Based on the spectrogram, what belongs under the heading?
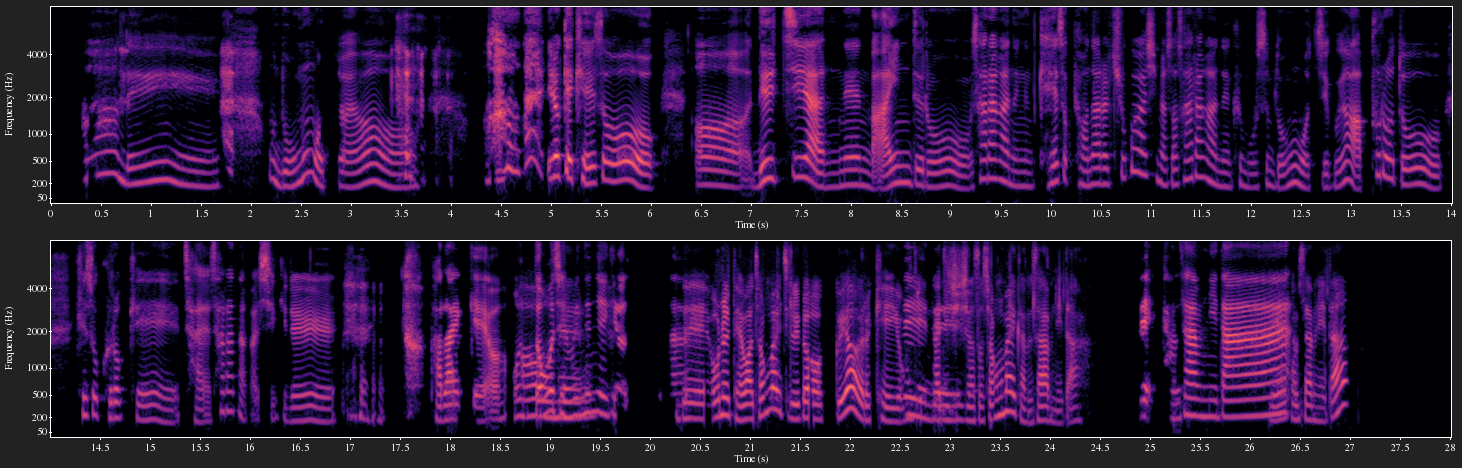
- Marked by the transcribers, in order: laugh; laugh; other background noise; laugh
- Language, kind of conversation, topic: Korean, podcast, 한 번의 용기가 중요한 변화를 만든 적이 있나요?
